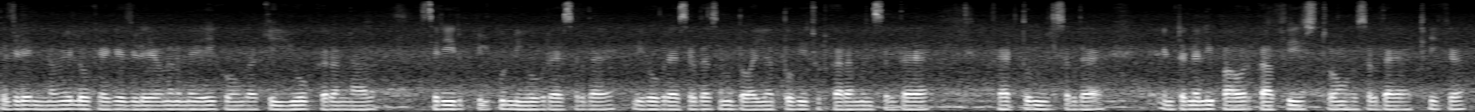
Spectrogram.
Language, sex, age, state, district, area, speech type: Punjabi, male, 30-45, Punjab, Kapurthala, urban, spontaneous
